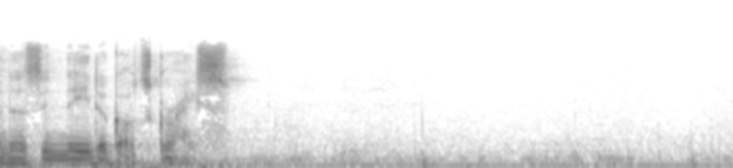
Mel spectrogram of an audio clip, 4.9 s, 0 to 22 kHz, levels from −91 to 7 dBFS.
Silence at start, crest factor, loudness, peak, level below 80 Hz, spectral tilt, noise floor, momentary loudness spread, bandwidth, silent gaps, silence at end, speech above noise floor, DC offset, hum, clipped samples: 0 s; 20 dB; -38 LUFS; -24 dBFS; -52 dBFS; -4.5 dB/octave; -58 dBFS; 25 LU; 10 kHz; none; 0 s; 21 dB; under 0.1%; none; under 0.1%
